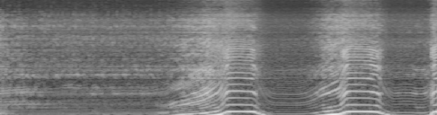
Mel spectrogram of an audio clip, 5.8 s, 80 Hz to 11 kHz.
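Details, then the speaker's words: Small 3D-printed single-cylinder air engine with bearings, third refined iteration, revving to 11,000 RPM: fast buzzy note climbing sharply in bursts and falling back, smooth and even; reliable, healthy high-rpm running. "reliable the engine ried up to 11,000 RPM and did it so reliably at the filming of this video I've run the engine countless times and it has still not failed"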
